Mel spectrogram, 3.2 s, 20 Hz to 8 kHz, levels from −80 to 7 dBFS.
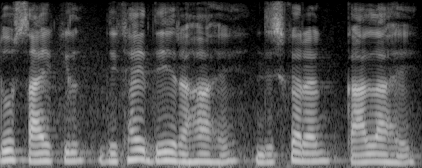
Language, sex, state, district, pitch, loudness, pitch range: Hindi, male, West Bengal, Alipurduar, 145 Hz, -18 LUFS, 135-155 Hz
